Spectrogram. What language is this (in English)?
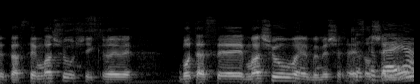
Hebrew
